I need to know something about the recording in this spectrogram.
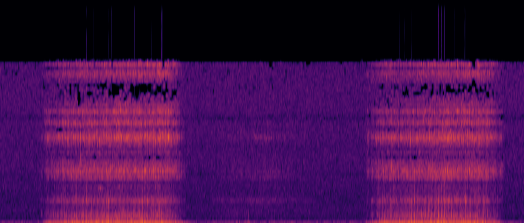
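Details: Snoring ASMR audio recording: two long, loud, droning snores with a quiet breath between them over a steady background hiss; ordinary snoring.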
